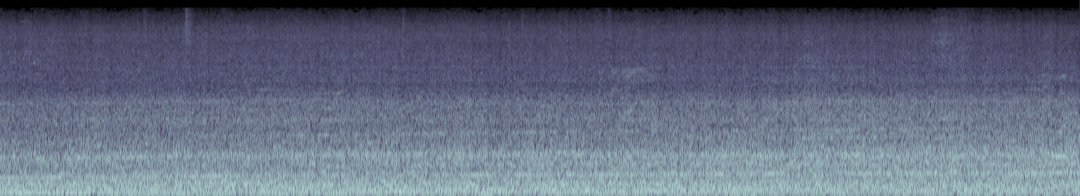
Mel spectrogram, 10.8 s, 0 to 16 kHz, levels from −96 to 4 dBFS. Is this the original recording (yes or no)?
yes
